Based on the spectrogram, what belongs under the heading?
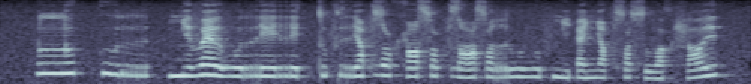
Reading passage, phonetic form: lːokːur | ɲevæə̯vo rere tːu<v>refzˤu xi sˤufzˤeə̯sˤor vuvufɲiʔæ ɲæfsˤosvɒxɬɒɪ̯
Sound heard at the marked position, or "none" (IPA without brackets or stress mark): f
